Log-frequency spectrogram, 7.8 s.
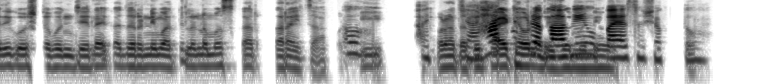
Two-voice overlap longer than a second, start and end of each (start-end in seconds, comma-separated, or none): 4.3-6.2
